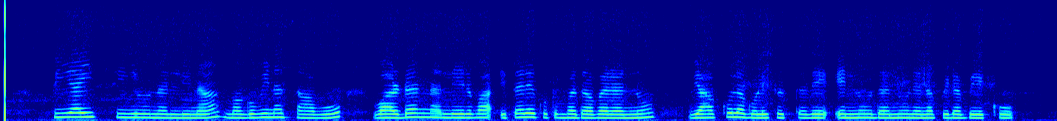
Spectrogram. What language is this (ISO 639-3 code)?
kan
